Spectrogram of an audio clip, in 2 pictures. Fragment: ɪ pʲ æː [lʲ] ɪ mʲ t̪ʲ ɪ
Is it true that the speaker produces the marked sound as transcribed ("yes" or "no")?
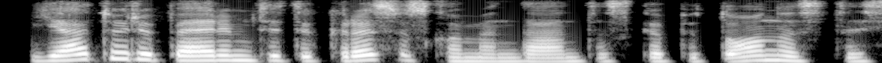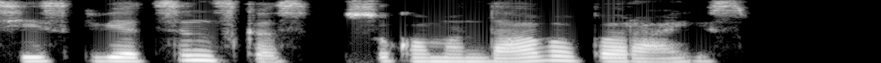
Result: no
